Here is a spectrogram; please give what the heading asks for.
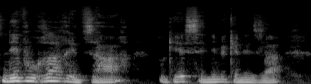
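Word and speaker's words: נבוכדנאצר: cas nevoux rares edzard on prononce nevoux rares et zares ok c'est nîmes et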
